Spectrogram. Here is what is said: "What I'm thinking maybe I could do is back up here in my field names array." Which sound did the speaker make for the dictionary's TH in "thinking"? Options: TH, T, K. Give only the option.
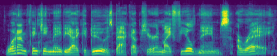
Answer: TH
